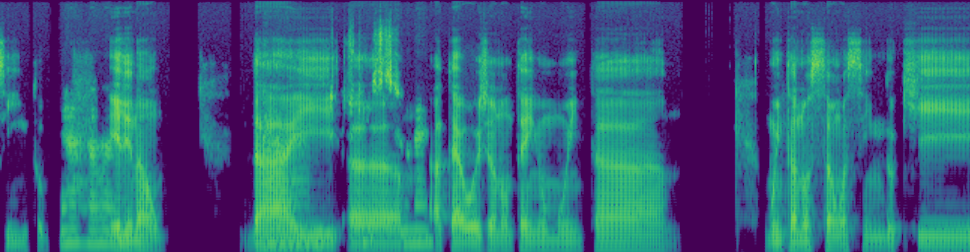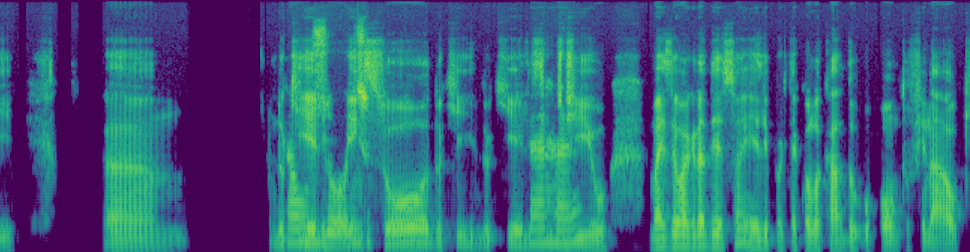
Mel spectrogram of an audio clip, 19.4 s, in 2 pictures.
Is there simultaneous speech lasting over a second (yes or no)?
yes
